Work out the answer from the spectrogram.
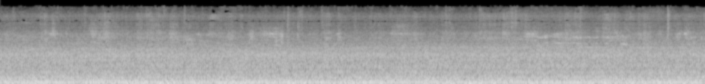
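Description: Steady low rumble and hiss of a high-speed train running at speed, heard inside the passenger car.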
